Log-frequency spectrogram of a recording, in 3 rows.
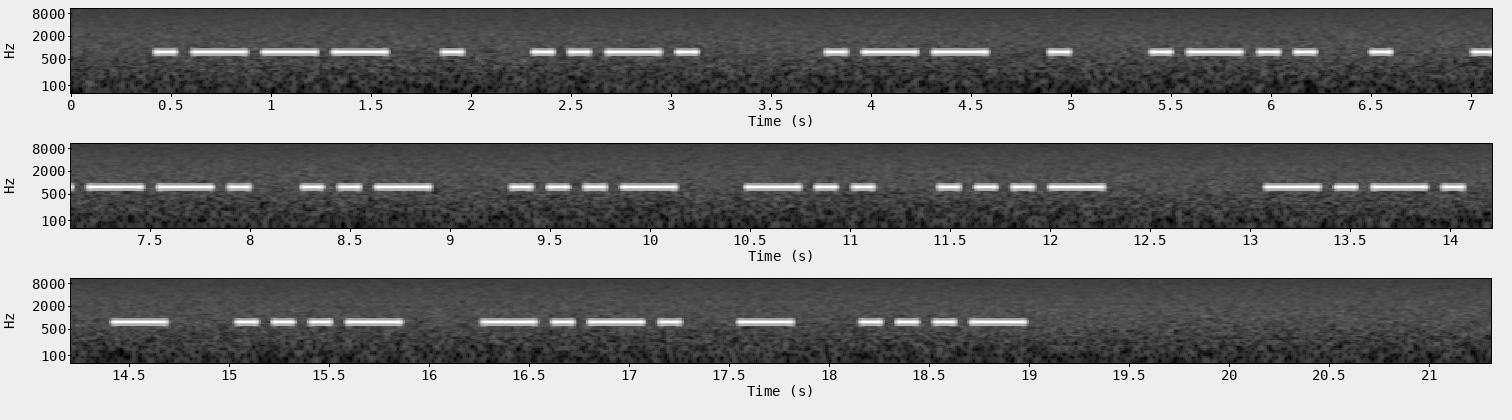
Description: Morse code (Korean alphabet), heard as a keyed tone, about 13 wpm, 790 Hz. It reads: 한 바가지를 철철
